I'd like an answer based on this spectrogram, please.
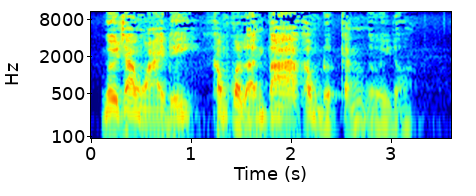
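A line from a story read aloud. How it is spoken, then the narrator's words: Gentle, soft. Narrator (Vietnamese): nhẹ nhàng nói với con Bạch Ly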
